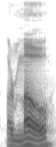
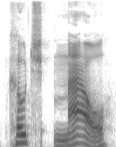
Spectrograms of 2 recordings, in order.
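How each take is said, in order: First: The vowel sounds like the one in 'go'. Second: The vowel sounds like the one in 'cow'. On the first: "No, it's Mo" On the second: "Like Chairman Mao?"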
